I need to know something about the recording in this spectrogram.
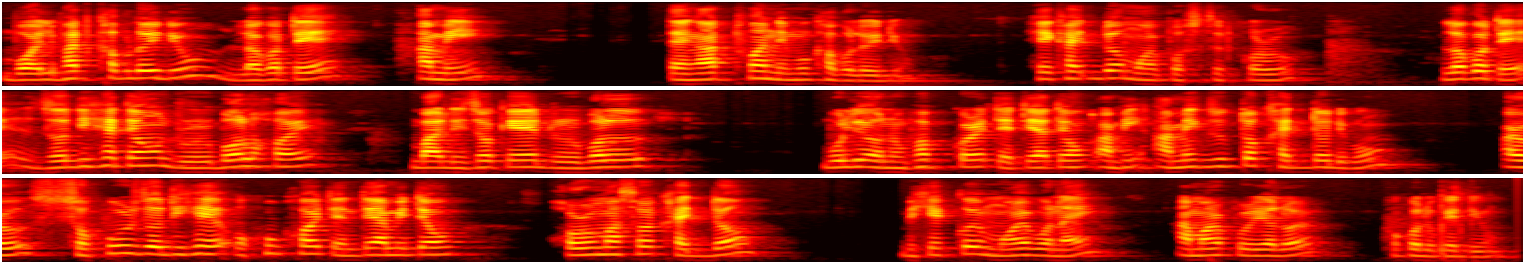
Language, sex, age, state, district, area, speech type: Assamese, male, 18-30, Assam, Lakhimpur, rural, spontaneous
